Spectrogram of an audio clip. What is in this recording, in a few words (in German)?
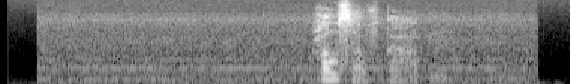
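"hausaufgaben", German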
